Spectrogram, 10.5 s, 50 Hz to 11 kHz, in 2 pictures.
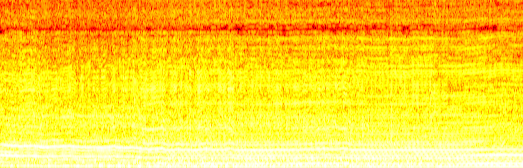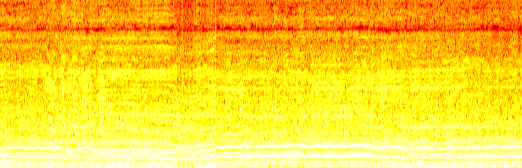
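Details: Rovan Baja 5B RC two-stroke, fresh fuel, needles reset to factory (1 1/4 and 1 1/2) after earlier no-start, rested an hour: steady even high buzz holding pitch with small wobbles as throttle moves; running cleanly.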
